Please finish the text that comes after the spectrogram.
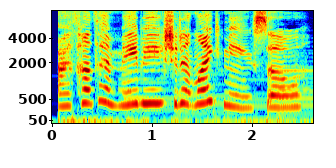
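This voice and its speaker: A woman's voice: very high voice, unhurried, soft background music. A woman voicing a polite, frank, shy middle-school girl in a manga dub, speaking earnestly and hesitantly. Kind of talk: anime-style manga dub dialogue.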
